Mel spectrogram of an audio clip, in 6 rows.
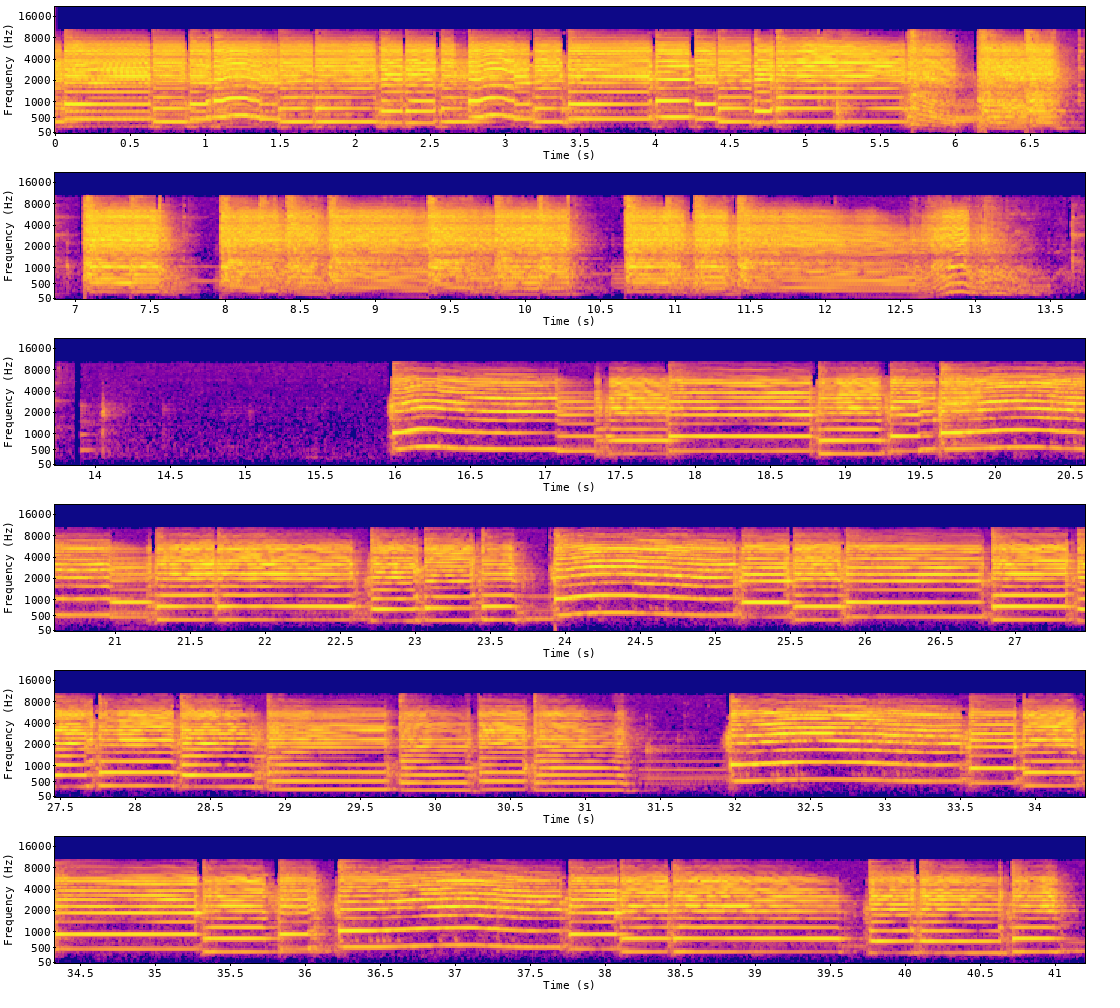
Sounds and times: Electric guitar: 0.0s - 14.1s, 15.9s - 41.2s.

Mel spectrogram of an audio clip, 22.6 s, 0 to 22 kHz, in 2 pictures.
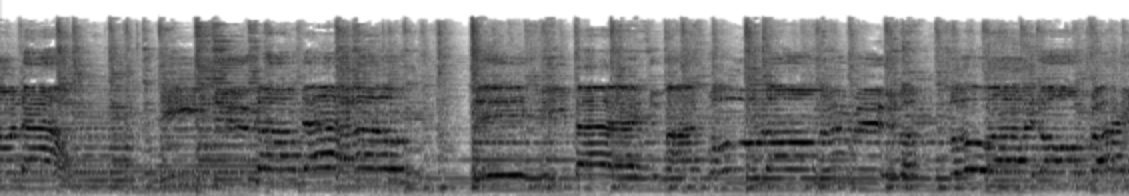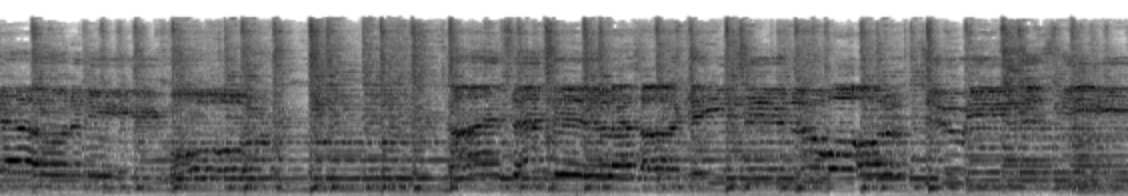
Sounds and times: Music: 0.0s - 22.5s.

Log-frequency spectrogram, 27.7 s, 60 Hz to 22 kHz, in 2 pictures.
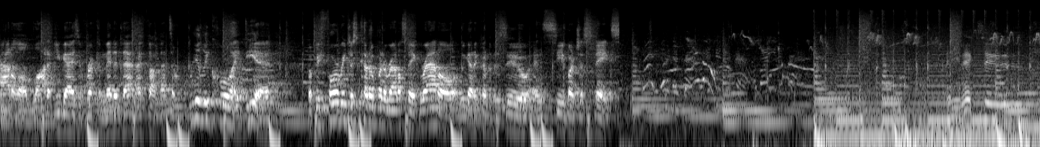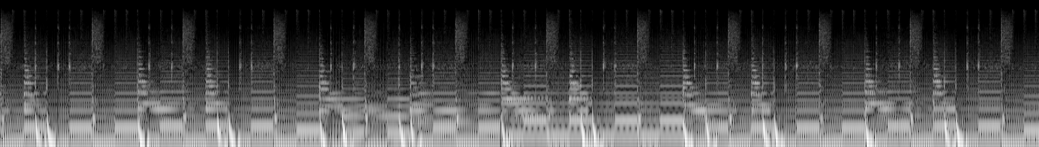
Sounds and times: Music: 0.0s - 27.7s.

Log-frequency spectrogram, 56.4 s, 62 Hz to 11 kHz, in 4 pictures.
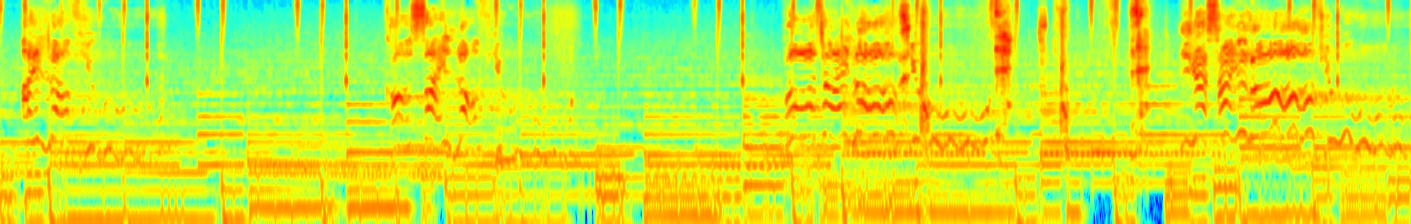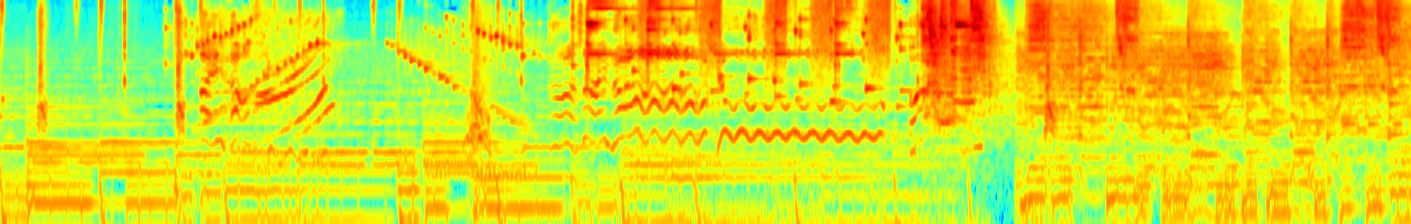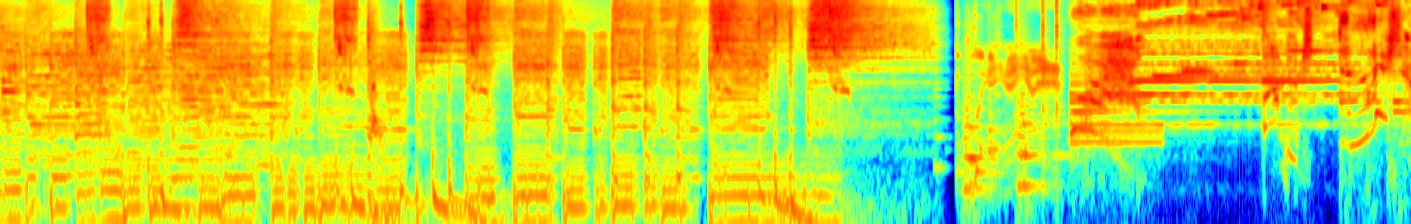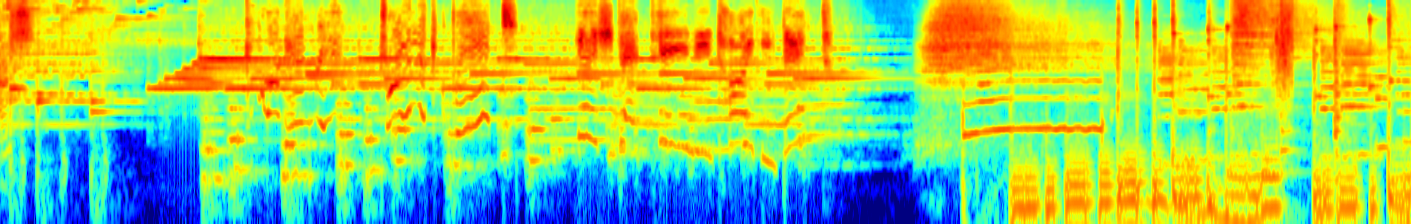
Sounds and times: Music: 0.0s - 56.4s
Speech: 40.8s - 42.7s, 46.1s - 47.5s, 48.1s - 50.7s.

